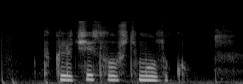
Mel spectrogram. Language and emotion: Russian, neutral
